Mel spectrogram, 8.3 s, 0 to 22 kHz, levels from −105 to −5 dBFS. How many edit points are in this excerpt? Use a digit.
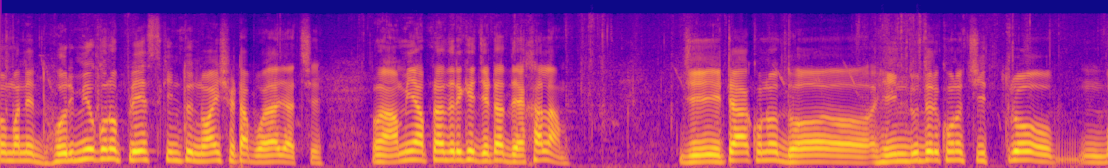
0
